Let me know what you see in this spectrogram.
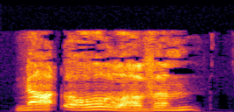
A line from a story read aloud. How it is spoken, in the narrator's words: said Hagrid hoarsely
